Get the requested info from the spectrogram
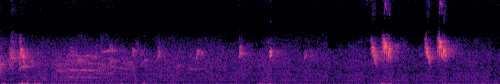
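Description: Birds chirping in the background: short high chirps scattered through, coming in quick pairs near the end. A few low thumps sound underneath.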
